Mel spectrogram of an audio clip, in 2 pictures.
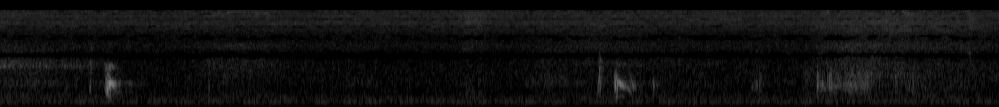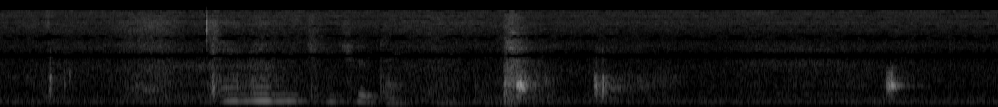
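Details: Baby boy's first hiccups: short, sharp catches every two to three seconds, with soft adult talk and room noise behind.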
